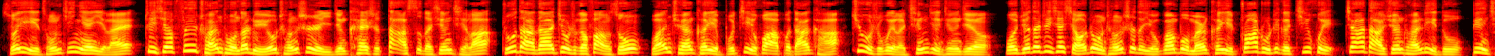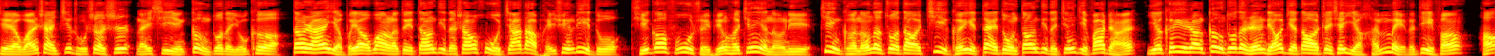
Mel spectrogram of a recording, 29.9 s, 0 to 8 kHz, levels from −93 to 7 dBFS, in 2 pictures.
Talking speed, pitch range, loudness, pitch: 330 characters per minute, 145-220 Hz, -15 LUFS, 180 Hz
